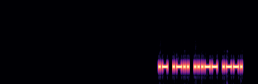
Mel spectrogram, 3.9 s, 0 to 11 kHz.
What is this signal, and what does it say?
Morse code, heard as a keyed tone, about 43 wpm, 700 Hz. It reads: AL3P
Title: USA Call Signs - 4 Characters - Repeated 3x - 45wpm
